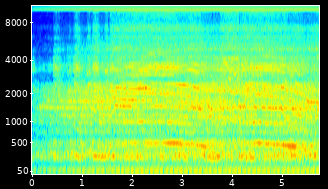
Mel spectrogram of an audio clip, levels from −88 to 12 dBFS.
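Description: No technical faults can be heard anywhere in the audio. Nothing breaks, drops out or distorts at any point.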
